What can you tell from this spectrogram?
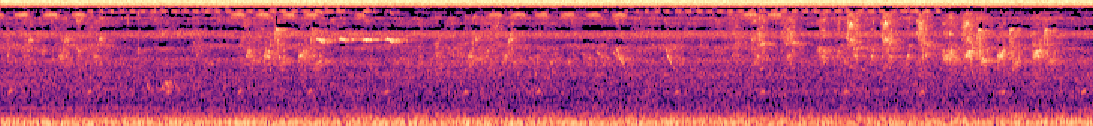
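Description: Outdoor ambience: small birds chirping on and off, more busily near the end, over a steady high-pitched insect drone and a low background rumble.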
